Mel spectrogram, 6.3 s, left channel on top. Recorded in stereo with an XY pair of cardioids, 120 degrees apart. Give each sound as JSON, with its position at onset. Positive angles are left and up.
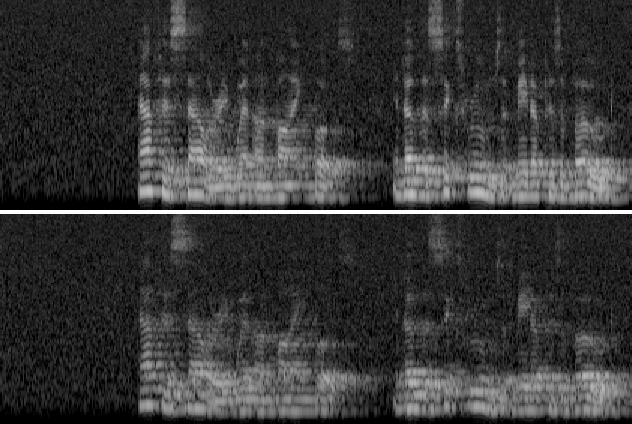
{"t": 1.4, "sound": "a man speaking", "azimuth_deg": 60, "distance_m": 8.0}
